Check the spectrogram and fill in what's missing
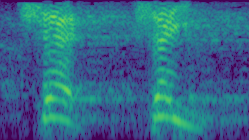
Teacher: طيب فأقول لك في هذه الكلمة شيء وهي فيها وهي عبارة عن لين عارض للسكون لأن الياء ساكنة قبلها فتح شيء شيء فلين حرف لين قبله فتح وبعده سكون عارض فاسمه لين عارض للسكون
